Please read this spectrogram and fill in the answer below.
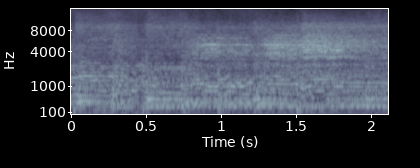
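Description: A live rock band playing loudly and steadily: strummed acoustic guitar over electric bass and drum kit.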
